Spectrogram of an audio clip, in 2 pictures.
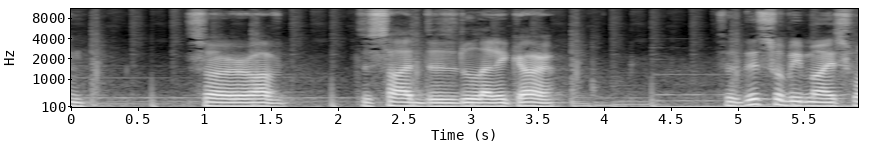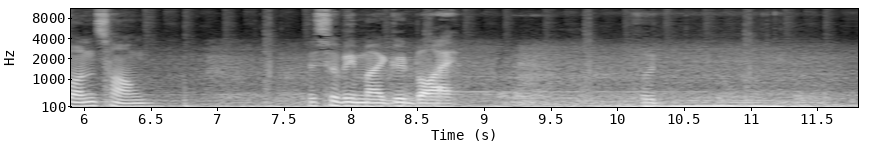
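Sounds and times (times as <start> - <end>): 
speech: 0.0 - 0.3, 0.9 - 3.8, 5.0 - 6.7, 7.7 - 9.4, 10.2 - 10.5
heavy truck driving past loudly: 6.6 - 11.8.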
